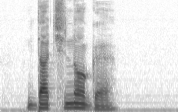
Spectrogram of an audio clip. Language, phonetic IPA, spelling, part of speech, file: Polish, [ˈdat͡ɕ ˈnɔɡɛ], dać nogę, phrase, Pl-dać nogę.ogg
